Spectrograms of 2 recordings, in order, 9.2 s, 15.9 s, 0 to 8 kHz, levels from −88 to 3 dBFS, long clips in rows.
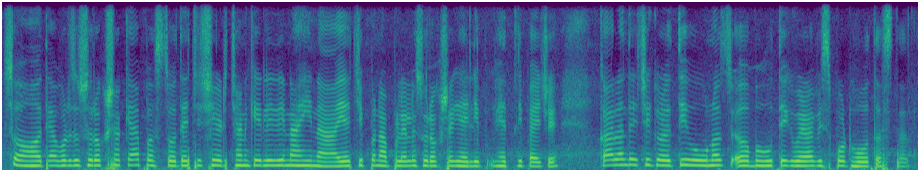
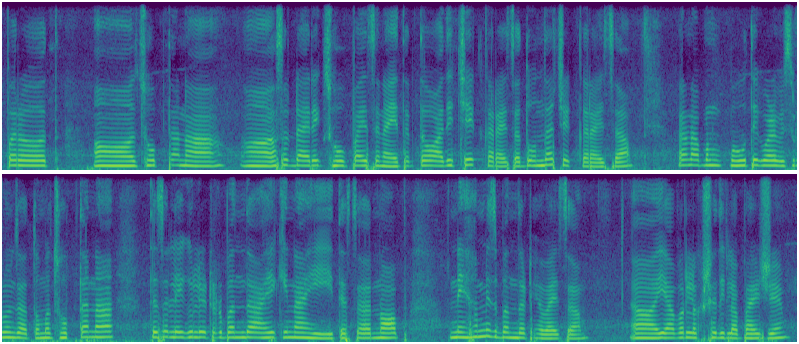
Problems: constant background noise, background conversations at intervals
